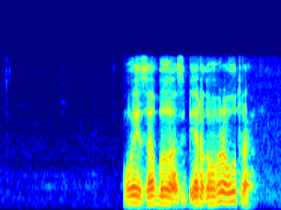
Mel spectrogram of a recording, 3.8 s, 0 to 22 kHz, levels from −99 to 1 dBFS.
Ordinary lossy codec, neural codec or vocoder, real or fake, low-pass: none; vocoder, 22.05 kHz, 80 mel bands, HiFi-GAN; fake; 7.2 kHz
